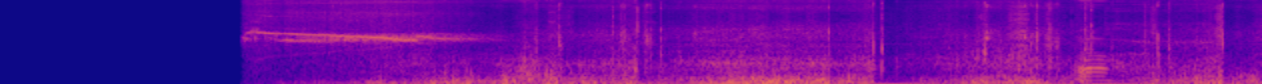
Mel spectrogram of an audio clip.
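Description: About a second of silence, then rumbling handling noise and scattered knocks from a handheld camera being moved close against its operator's body and clothing, with a short falling high tone just after the sound begins.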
